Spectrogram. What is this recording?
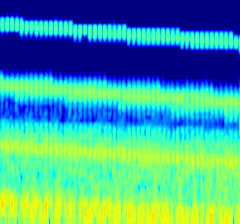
Sequences loops and melodic elements made with image synth. Based on Mayan number symbols.
loop, sound, space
